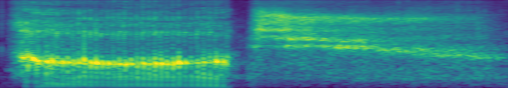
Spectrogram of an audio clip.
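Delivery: long sleepy breath in and out; pretend snoring. Storyteller acts out Bear dozing, pretend snore. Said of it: "the bear starts to doze".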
